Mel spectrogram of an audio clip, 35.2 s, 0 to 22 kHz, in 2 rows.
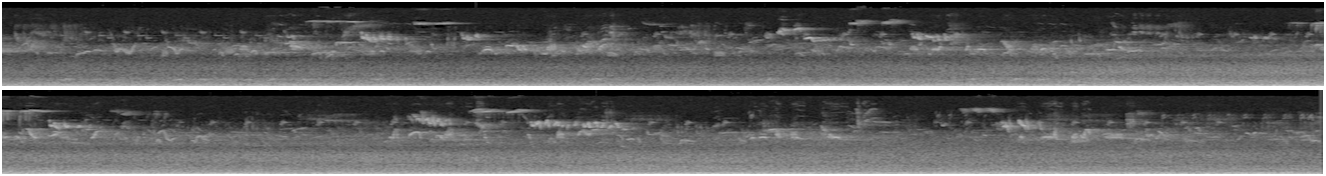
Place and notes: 05:00 Brno, Lužánky - early spring morning, park ambience
(remote microphone: AOM5024HDR | RasPi2 /w IQAudio Codec+)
